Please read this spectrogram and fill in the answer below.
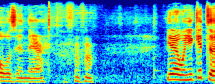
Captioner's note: giggling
